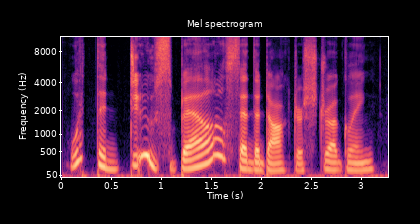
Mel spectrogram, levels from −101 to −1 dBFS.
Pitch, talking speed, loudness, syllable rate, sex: 160 Hz, 145 wpm, -16 LUFS, 3.9 syllables/s, female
